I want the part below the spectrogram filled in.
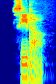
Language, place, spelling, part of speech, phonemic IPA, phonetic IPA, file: Hindi, Delhi, सीधा, adjective, /siː.d̪ʱɑː/, [siː.d̪ʱäː], LL-Q1568 (hin)-सीधा.wav
- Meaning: 1. direct 2. straight: In a straight line (without curves) 3. straight: Straight (heterosexual) 4. upright, erect 5. uncompromising 6. unpretentious, unassuming; humble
